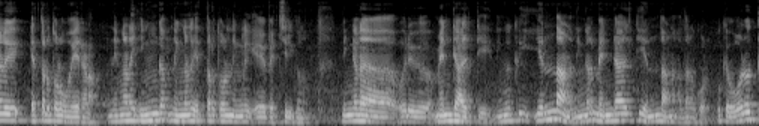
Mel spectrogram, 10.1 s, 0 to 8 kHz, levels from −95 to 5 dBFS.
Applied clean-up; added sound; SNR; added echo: none; none; none; none.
